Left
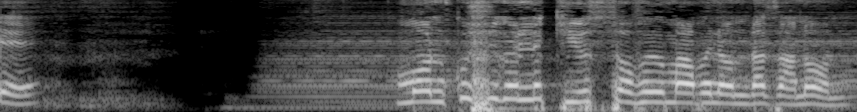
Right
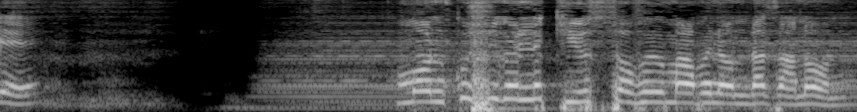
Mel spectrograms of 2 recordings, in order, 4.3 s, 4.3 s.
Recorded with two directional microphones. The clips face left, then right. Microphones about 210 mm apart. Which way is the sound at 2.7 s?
50° left (ahead or behind).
